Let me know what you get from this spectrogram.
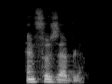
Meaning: infeasible, impractical
- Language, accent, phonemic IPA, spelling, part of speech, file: French, France, /ɛ̃.fə.zabl/, infaisable, adjective, LL-Q150 (fra)-infaisable.wav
